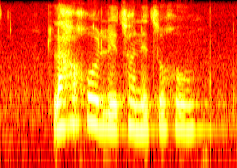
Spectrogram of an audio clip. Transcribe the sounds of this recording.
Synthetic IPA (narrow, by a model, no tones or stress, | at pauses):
laχaχʊlɪt͡sʰwanet͡sɪχʊ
